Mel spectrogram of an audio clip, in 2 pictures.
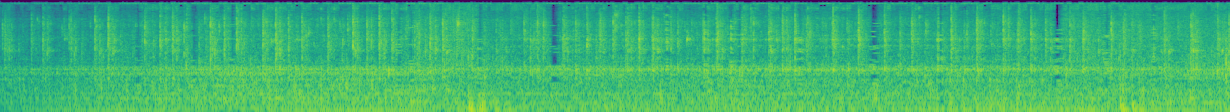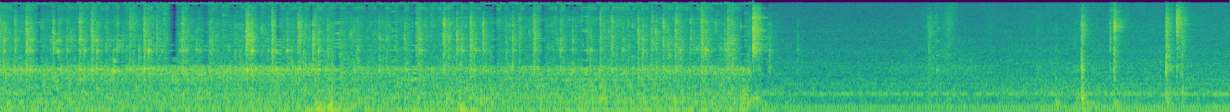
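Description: A hobby paint mixer shakes a jar of paint with a loud, steady, vibrating mechanical buzz for about ten seconds, then stops, leaving a few faint knocks.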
